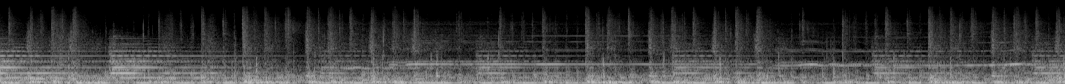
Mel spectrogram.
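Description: Bells ring continuously and loudly, with clanging strikes layered over a steady metallic drone throughout.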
